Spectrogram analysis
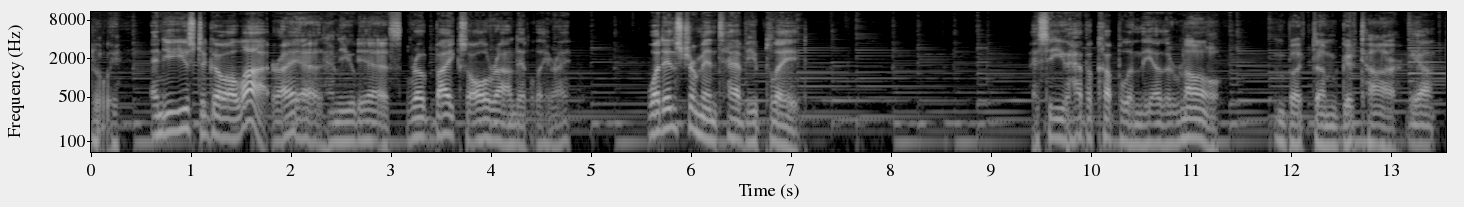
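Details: Adult interviewer; normal speech.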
